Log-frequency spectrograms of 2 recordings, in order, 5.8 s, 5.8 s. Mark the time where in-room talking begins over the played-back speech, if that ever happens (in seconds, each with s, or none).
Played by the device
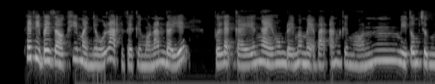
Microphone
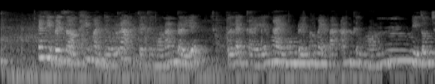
none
